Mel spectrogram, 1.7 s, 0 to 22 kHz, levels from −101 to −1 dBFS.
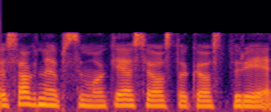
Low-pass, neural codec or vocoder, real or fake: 7.2 kHz; none; real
